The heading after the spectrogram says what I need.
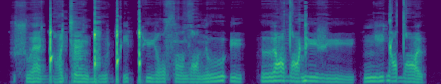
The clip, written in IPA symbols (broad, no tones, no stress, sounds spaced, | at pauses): sʷ æ ɡ͡ǃ ɑ c æ̃ ɡ͡ǃ u ǃʼ i ǃʰ yː sˤ æ̃ zˤ i n uː ʔ y | ɯː dˤ y ɡ yː v yː | ŋ i ɡ y dˤ ɯ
